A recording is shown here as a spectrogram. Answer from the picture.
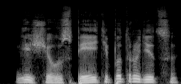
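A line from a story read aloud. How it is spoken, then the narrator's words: Dry remark. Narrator (Russian): сухо заметила сестра Хопкинс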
